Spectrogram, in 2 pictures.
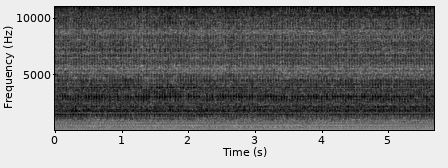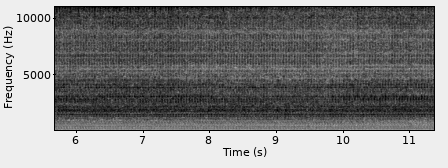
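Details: Wilesco D-18 tabletop steam engine running outdoors in a back garden after building pressure, throttle being turned down: fast, even chuffing hiss with a steady rhythm, no knocks or stumbles; normal smooth running.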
